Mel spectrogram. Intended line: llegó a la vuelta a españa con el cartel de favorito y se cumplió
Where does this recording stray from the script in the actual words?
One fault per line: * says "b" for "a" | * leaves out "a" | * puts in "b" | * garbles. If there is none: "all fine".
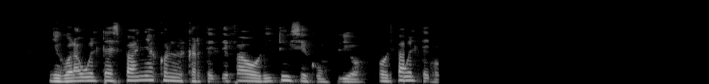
* garbles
